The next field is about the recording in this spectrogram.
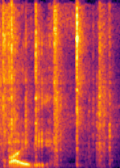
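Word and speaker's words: Bibee: Harris Jazz Tanner BBY can't believe that's pronounced BBY sounds so awkward but it's not my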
